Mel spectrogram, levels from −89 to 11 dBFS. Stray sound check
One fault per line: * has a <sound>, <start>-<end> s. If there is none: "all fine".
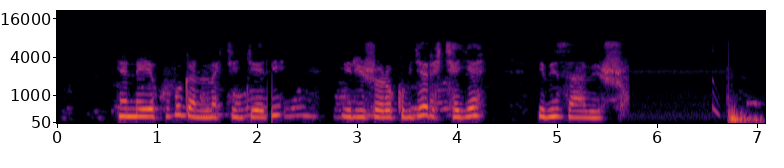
* has a dropout, 2.1-2.2 s
* has a chirp, 6.6-6.6 s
